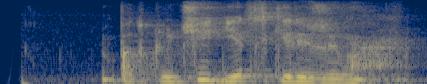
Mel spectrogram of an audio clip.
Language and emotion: Russian, neutral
